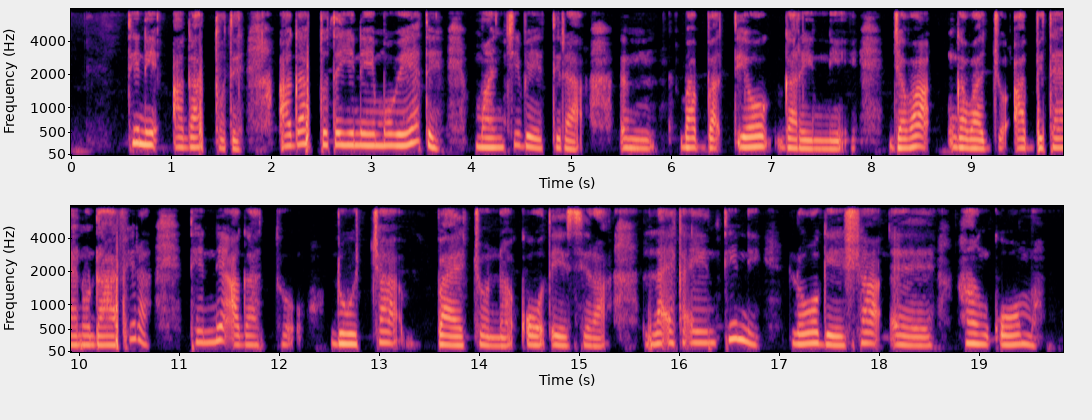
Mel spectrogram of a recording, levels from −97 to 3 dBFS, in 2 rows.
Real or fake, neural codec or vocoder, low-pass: real; none; 7.2 kHz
